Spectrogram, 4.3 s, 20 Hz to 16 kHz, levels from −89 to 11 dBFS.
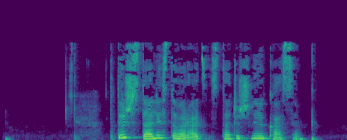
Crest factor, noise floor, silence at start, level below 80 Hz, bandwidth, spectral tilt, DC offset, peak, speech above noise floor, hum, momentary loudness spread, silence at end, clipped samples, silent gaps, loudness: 18 dB; -73 dBFS; 0.05 s; -60 dBFS; 11.5 kHz; -4.5 dB/octave; under 0.1%; -2 dBFS; 56 dB; none; 15 LU; 0.4 s; under 0.1%; none; -18 LUFS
